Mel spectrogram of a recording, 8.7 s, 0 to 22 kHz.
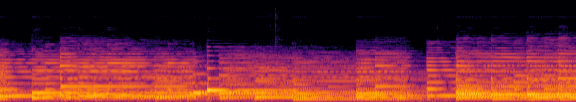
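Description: Baldwin Hamilton H396 baby grand piano, a studio-size grand about four foot nine long, played in slow, sustained chords, with a louder chord struck near the end.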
